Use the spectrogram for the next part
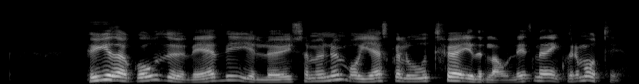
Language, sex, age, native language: Icelandic, male, 40-49, Icelandic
